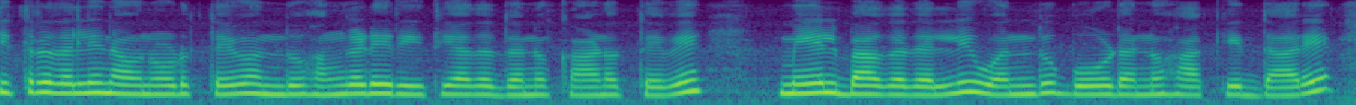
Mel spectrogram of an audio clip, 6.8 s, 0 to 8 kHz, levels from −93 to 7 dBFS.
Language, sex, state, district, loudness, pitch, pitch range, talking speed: Kannada, female, Karnataka, Shimoga, -15 LUFS, 210 Hz, 200-235 Hz, 115 wpm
